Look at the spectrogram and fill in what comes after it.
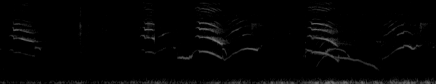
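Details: Little kittens meowing: a few high, thin mews with rising-then-falling arcs, some overlapping, spaced about a second apart over a low rumbling background hiss.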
